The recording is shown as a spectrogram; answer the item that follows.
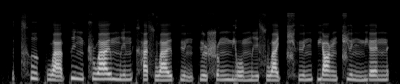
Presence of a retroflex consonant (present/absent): present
